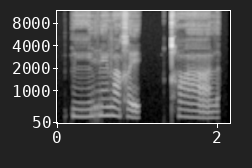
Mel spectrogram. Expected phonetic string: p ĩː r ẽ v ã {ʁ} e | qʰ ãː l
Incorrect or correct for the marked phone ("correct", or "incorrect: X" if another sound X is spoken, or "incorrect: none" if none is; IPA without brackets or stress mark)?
incorrect: χ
